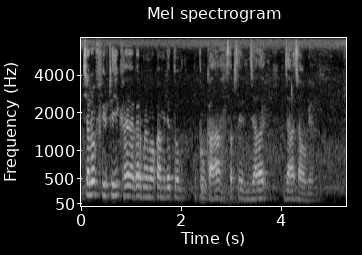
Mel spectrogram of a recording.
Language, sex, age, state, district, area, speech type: Hindi, male, 30-45, Uttar Pradesh, Mau, urban, read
